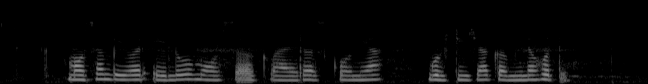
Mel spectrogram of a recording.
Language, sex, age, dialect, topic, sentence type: Marathi, female, 36-40, Varhadi, agriculture, question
